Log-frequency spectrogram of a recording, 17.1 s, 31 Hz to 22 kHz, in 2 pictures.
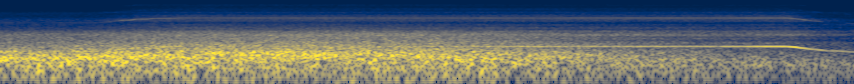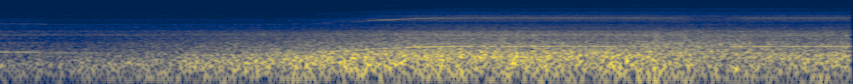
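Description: Freewing Avanti's 80mm electric ducted fan running at speed with a steady whine over a rush of air. About eight seconds in the whine falls in pitch and the sound gets quieter as the throttle comes back, then it glides back up to full power a few seconds later.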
